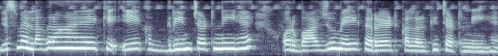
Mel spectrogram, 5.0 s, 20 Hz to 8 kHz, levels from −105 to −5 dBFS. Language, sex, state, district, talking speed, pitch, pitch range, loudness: Hindi, female, Bihar, Jamui, 215 wpm, 275 Hz, 230-300 Hz, -12 LUFS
